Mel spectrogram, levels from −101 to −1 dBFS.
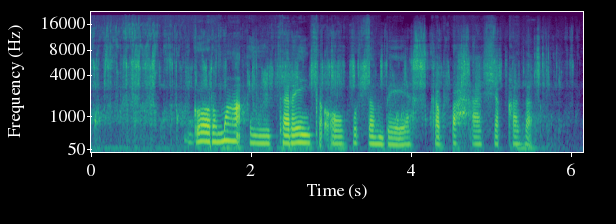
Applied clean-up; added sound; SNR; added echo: neural mask model RNNoise.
